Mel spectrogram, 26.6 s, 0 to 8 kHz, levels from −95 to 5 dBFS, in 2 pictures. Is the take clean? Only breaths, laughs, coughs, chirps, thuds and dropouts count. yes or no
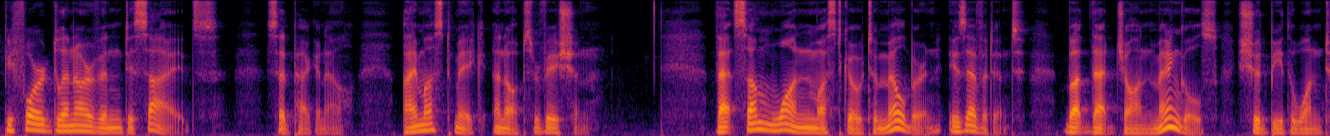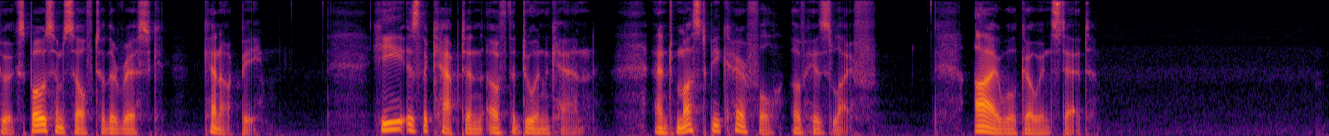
yes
